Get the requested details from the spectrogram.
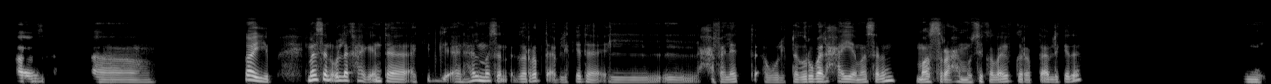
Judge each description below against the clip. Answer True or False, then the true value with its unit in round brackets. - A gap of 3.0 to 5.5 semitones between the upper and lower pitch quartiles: True (4.1 semitones)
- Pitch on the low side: True (120 Hz)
